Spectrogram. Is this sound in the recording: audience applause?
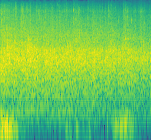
yes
